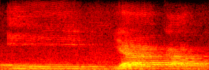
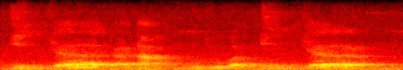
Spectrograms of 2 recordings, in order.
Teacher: Lalu diidghamkan ya sukun bertemu ya menjadi iya. Boten iyaka, boten iyaka, tapi iya niku tasdid.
